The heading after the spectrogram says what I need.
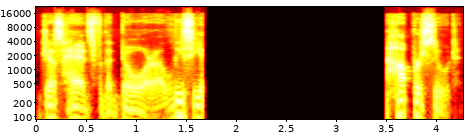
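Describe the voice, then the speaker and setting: A man's voice: a bass voice, very animated, takes it slowly, a bit bright, slightly rough, no room sound, clean studio sound. A man reading stage directions as narrator at a screenplay table read.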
